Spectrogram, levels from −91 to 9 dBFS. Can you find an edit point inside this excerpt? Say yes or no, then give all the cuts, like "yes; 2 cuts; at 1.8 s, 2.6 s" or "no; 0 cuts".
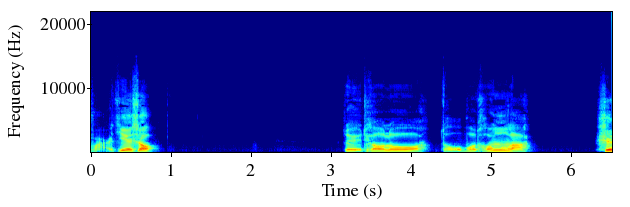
no; 0 cuts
